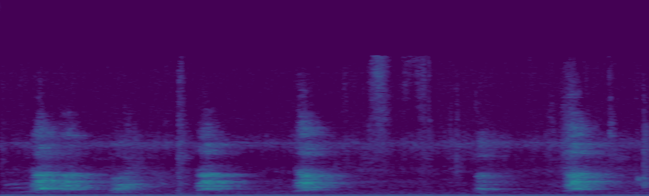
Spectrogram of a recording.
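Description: A dog barking in short single barks, about six of them roughly a second apart, over a steady low hum.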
